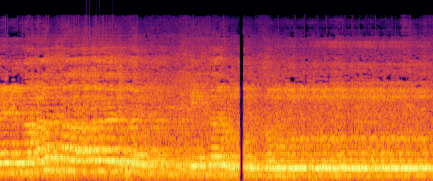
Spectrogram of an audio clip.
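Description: A man's voice chanting an Urdu naat, unaccompanied, into a microphone, with long drawn-out held notes. The sound drops out for an instant a little past halfway.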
